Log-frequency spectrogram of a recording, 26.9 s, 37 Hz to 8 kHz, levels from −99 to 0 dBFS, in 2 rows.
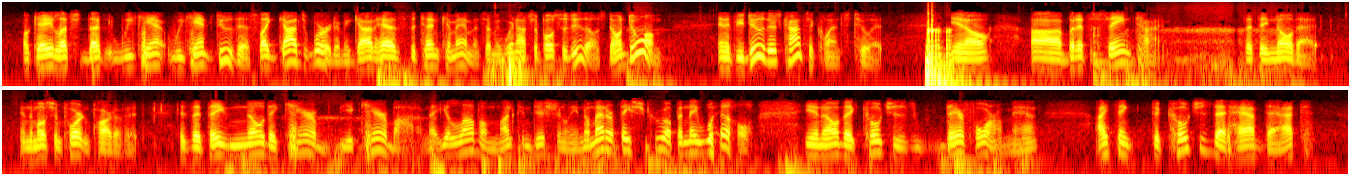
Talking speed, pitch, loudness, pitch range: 215 wpm, 115 Hz, -22 LUFS, 105-130 Hz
